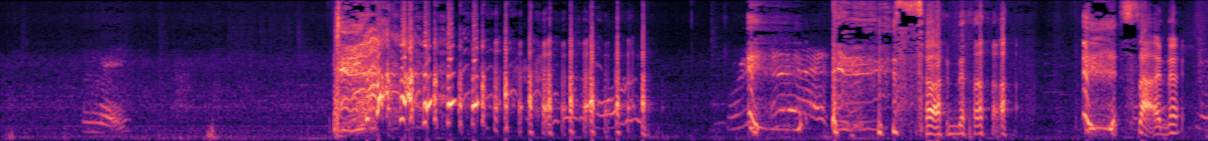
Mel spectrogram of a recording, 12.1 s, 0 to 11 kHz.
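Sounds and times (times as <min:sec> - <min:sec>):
young man laughing and coughing: 0:03.3 - 0:06.6, 0:07.5 - 0:10.2, 0:10.8 - 0:11.5.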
